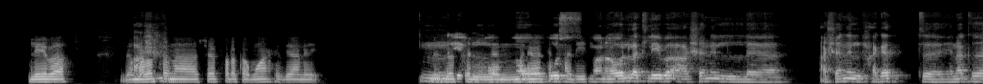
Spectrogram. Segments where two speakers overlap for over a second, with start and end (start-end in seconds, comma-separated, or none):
4.3-5.9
